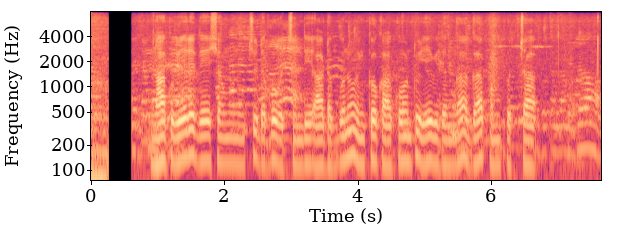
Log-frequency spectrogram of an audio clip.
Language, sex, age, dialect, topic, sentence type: Telugu, male, 46-50, Southern, banking, question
